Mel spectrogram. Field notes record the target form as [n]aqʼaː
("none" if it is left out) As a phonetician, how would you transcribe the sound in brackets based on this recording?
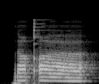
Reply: ɾ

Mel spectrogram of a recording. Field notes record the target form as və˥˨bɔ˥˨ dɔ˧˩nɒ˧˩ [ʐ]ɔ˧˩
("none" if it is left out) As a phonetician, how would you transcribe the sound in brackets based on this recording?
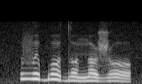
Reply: ʐ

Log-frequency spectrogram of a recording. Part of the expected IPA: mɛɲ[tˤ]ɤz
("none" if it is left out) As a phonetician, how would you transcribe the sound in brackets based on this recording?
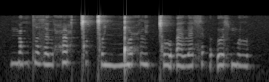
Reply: tˤ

